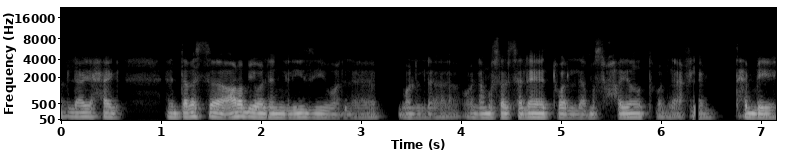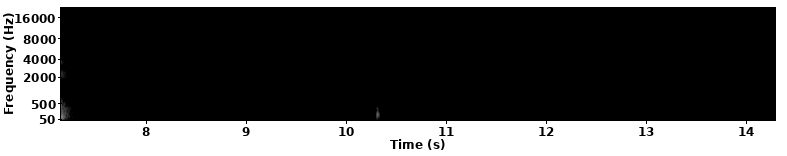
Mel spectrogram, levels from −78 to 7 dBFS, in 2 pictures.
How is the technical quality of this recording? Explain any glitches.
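The recording has three short glitches from damaged data in a compressed stream, at 2.84 to 2.86 s, 6.30 to 6.39 s and 10.00 to 10.02 s, the middle one being the longest at about 90 ms. Each time, corrupted bytes left the decoder unable to read the frames, so it lost sync and hunted for the next valid frame header. The result is a brief chirp or squawk cutting across the speech. On a spectrogram each event shows as a narrow vertical smear of broadband or oddly banded energy that breaks the smooth speech harmonics. In the waveform it appears as a short burst of garbled samples or an abrupt discontinuity.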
